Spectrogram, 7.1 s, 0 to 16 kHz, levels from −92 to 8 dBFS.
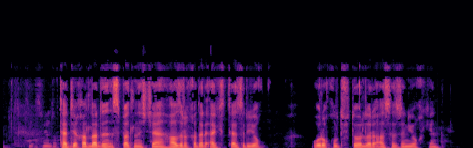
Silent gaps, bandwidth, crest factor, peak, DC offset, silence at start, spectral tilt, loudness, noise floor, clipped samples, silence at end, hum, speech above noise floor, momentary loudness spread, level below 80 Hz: none; 9.6 kHz; 22 dB; -2 dBFS; under 0.1%; 0.45 s; -4.5 dB/octave; -23 LUFS; -64 dBFS; under 0.1%; 0.55 s; none; 41 dB; 14 LU; -64 dBFS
